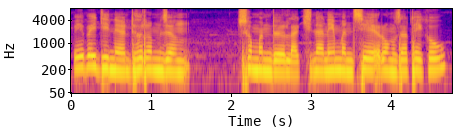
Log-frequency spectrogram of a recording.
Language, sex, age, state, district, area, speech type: Bodo, female, 30-45, Assam, Udalguri, rural, spontaneous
